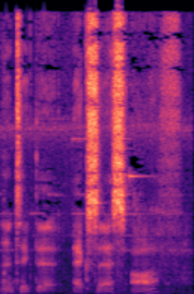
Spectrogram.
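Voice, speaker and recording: A man casually talking through a hands-on demonstration step by step, in terse, short phrases with pauses between them. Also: lowish voice, sing-song, pushed and bright, a little hiss or hum, low-quality recording. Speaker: host of a pipe hobby video series.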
